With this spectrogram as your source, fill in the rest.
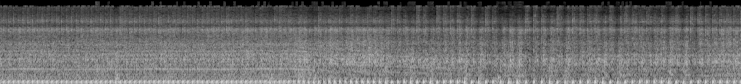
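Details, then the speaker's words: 1956 Gravely L, cold engine, with vacuum leaks already checked. It starts on the first pull but runs rough with fast, stumbling, uneven single-cylinder thumping. The cause is unknown, possibly inside the carburetor; the owner plans to try the cast-iron carburetor. "we did uh check for vacuum leaks and stuff you can uh hear that it's not running right at all but it starts on the first pole when the engine's called"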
